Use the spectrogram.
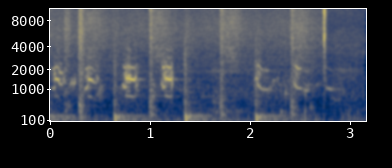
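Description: Turkeys on a snowy Canadian farm gobble loudly and close by in repeated bursts, with regular heavy thumps running underneath as the birds are chased.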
